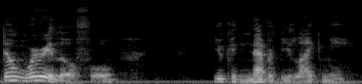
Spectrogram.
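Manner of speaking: low, soft sneer; sneering villain. Retold or imitated. Kuro mocking Luffy, low and soft sneer. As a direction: taunt him quietly from down low. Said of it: "Luffy says".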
